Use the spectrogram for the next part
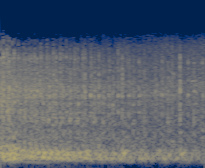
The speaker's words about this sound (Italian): Spegnete quel motore che mi si spaventa la bestia.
